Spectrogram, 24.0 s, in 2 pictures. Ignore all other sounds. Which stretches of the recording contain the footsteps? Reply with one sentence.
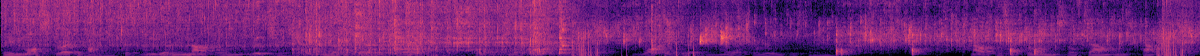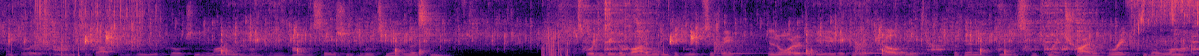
You can't hear the footsteps here.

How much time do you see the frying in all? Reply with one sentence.
You can hear the frying for 24 seconds altogether.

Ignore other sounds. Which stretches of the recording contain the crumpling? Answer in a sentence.
You can hear the crumpling from 2.9 to 5.6 s, from 11.7 to 13.7 s and from 18.0 to 18.7 s.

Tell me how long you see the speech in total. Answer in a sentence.
The speech can be heard for 21 seconds in total.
